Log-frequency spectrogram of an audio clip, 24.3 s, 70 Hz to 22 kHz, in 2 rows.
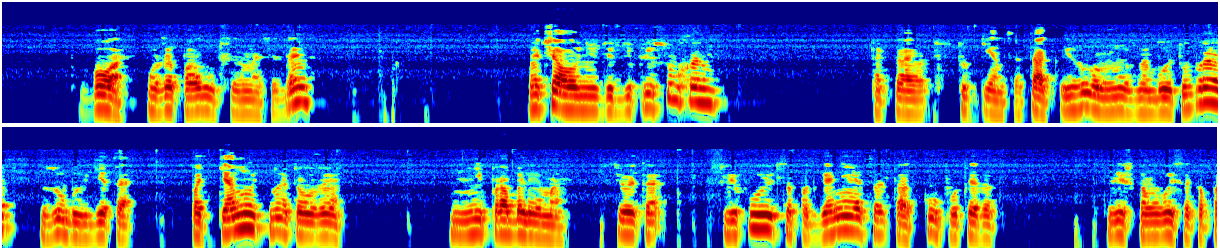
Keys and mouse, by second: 2.8 click, 3.7 n, 4.2 middle click, 5.9 click, 7.5-8.9 middle drag, 9.6 middle click, 11.8 click, 13.3 middle click, 15.4 click, 16.2-17.2 middle drag, 18.1 g, 18.8 click, 19.1 middle click, 20.8 click, 22.0 click, 22.7 g.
